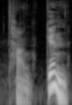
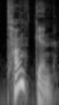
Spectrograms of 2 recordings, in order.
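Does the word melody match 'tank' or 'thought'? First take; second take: thought; tank. First: It is said with the word melody meaning thought. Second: It is said with the word melody meaning tank. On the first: It means a thought in one's head. "så er det sånne ting som jeg i beste fall har inne i mitt hode" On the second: It means the fuel tank in a car. "så er jo det den beholderen som jeg har bensin på i bilen"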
